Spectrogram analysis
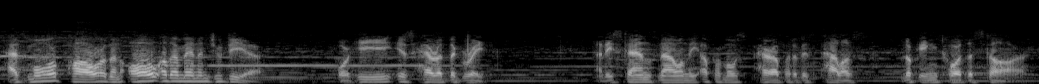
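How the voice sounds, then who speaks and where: A man narrating a scripted 1950s radio drama in a solemn, formal manner. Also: on the low side. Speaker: announcer and narrator. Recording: dull old radio recording. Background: music.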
